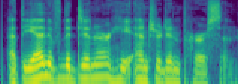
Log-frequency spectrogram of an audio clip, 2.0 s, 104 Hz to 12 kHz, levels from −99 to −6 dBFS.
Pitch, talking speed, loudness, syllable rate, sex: 130 Hz, 300 wpm, -19 LUFS, 7.5 syllables/s, male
